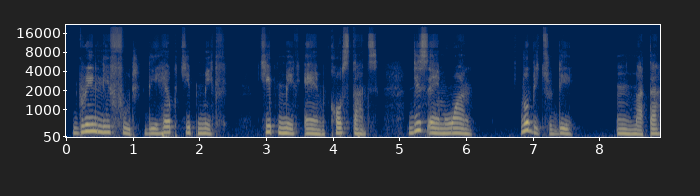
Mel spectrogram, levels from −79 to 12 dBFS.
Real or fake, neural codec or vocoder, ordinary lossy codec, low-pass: fake; vocoder, 44.1 kHz, 128 mel bands, Pupu-Vocoder; Opus, 16 kbps; 19.8 kHz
